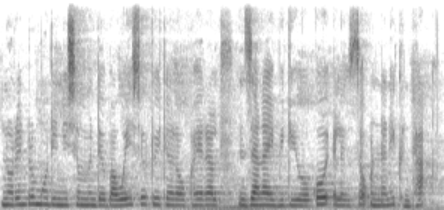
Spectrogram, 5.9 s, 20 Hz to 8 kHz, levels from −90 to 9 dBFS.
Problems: none marked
